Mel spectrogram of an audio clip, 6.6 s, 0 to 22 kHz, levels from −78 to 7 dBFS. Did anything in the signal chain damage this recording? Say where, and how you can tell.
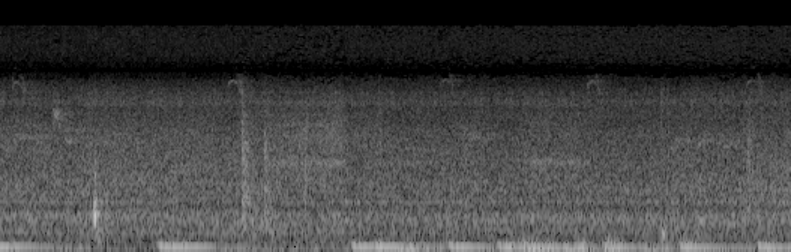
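No, nothing in the chain audibly damaged this audio.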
